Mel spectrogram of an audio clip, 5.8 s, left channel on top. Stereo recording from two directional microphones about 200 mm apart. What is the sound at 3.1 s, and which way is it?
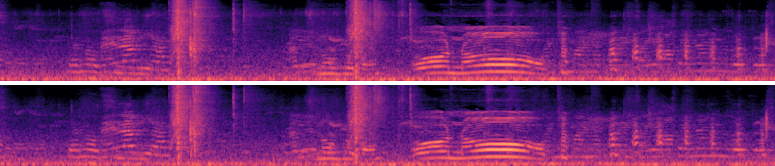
A man's voice, 55° right (ahead or behind).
